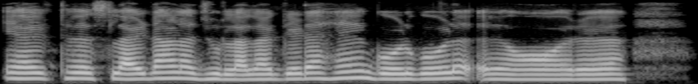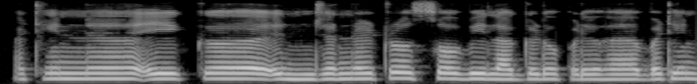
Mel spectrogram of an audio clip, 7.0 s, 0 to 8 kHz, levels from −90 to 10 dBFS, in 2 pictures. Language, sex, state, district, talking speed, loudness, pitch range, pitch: Rajasthani, female, Rajasthan, Nagaur, 170 wpm, -17 LUFS, 180-200 Hz, 190 Hz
